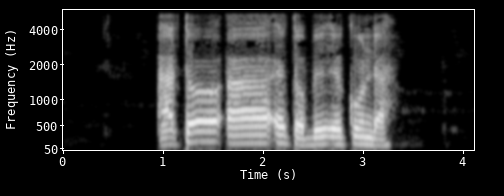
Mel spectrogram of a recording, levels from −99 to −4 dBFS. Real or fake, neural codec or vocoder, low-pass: real; none; 5.4 kHz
